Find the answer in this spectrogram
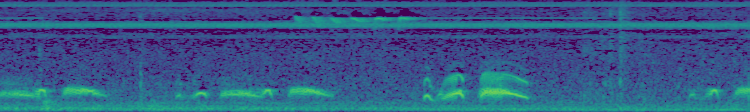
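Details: Wild spotted dove (tekukur) prized by trappers for its dense, fast song in the dominant selang nguku style, while a decoy tries to lure it down; low hooting coos in short repeated phrases over a steady high insect whine.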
